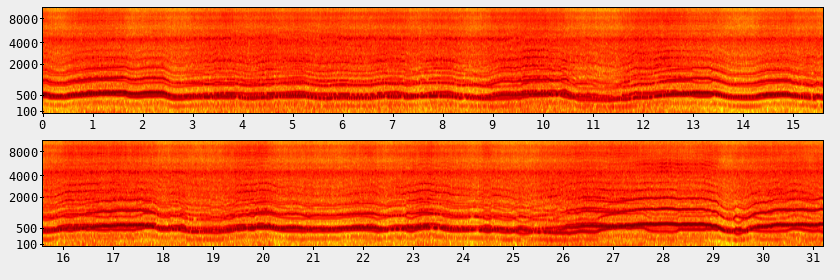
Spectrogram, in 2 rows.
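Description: Brushless motors and propellers of an X-Bird 250 FPV racing quadcopter whining in flight, heard from its onboard camera; the pitch keeps rising and falling as the throttle changes.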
